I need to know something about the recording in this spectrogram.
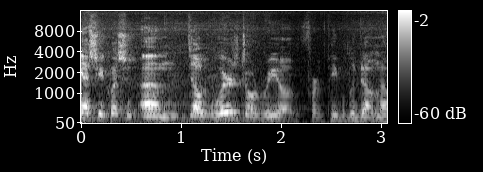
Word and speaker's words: Del Rio: It's And how do you pronounce the name? D-E-R, Del Rio?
